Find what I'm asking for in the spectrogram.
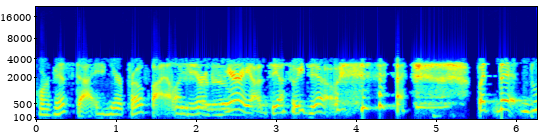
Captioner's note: laughs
